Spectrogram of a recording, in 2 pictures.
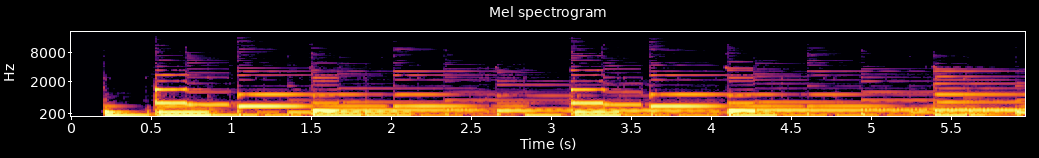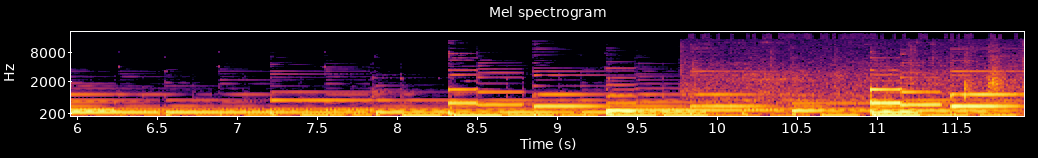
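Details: Plucked acoustic guitar music plays, with notes struck in bright repeated phrases and a brief hiss of background noise near the end, and no animal voice is heard.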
